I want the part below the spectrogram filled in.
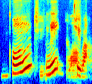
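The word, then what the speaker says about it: こんにちは: So we should use ha, but we're pronouncing it as wa. Ni. Yeah, exactly. Kon-ni-chi-wa. WHA like that. No. Just wa. We're writing heche, but the pronunciation is wa only.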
